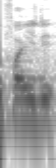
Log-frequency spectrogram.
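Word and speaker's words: phi: जो इसका सिंबल होता है वो होता है फाई, इसको फाई से प्रोनाउंस करते हैं।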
